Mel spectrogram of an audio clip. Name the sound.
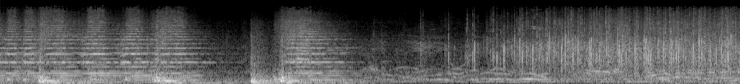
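audience applause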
